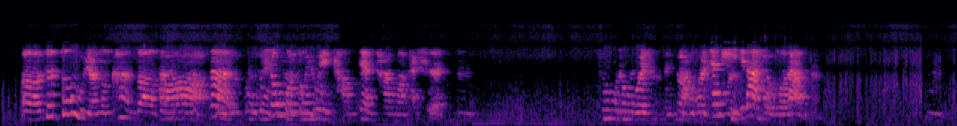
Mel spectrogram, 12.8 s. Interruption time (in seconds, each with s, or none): 2.1 s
